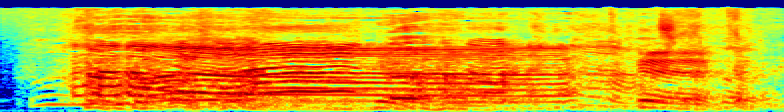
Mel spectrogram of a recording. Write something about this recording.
Small crowd laughing at a "dad joke."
